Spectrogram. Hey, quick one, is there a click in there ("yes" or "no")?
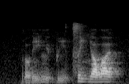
no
